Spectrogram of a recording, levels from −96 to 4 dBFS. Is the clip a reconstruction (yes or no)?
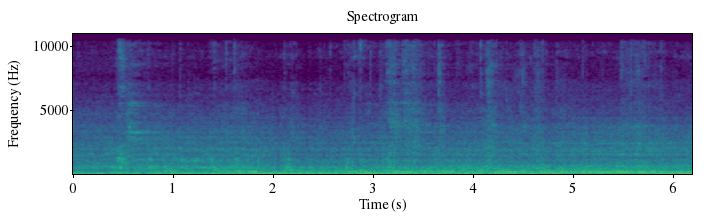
no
